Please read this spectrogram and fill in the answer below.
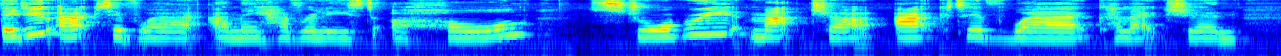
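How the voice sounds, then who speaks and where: A woman with a southern English accent speaks in a high pitch with ordinary pitch variation. She keeps a moderate pace with hardly any pauses. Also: big swings in loudness. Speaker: beauty and lifestyle vlogger. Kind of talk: casual vlog chat. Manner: animated.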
